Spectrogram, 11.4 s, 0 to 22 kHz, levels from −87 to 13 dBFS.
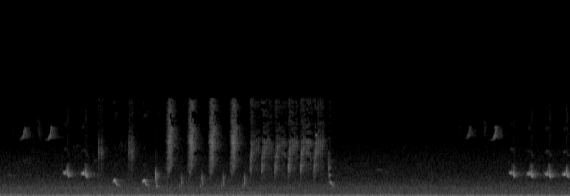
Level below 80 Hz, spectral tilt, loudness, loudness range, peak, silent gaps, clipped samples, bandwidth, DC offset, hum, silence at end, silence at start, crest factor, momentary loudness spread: -50 dBFS; -3 dB/octave; -46 LUFS; 6 LU; -28 dBFS; none; under 0.1%; 11.5 kHz; under 0.1%; none; 0 s; 0 s; 18 dB; 10 LU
